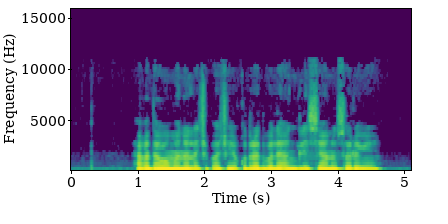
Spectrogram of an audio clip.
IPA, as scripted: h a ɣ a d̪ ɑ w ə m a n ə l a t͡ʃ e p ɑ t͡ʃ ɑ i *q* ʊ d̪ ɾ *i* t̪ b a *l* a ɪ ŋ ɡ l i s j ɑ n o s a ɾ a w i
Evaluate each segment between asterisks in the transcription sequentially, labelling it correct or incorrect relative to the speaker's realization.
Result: correct, incorrect: a, correct

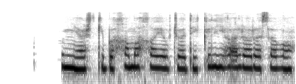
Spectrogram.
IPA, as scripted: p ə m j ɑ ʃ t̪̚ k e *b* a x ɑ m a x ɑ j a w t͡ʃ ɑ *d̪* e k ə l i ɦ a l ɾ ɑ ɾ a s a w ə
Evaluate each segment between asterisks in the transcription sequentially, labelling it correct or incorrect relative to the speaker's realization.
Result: correct, correct

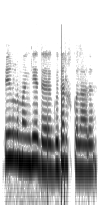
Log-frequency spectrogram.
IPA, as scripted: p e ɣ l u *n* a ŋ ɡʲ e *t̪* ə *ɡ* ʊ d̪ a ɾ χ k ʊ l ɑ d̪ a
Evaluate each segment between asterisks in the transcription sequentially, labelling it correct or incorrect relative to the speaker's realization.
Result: incorrect: m, incorrect: d̪, correct

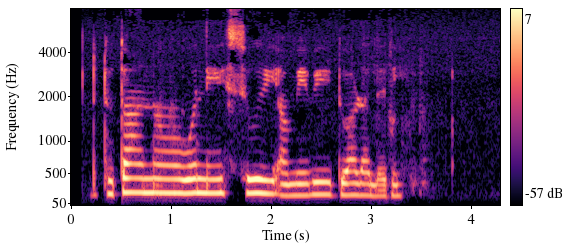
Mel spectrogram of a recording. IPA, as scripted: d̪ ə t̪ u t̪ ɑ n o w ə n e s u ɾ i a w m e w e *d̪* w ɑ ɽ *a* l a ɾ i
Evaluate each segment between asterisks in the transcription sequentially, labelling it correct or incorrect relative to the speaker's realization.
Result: correct, correct

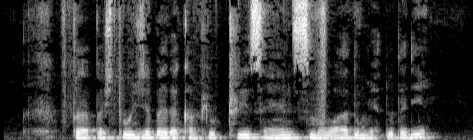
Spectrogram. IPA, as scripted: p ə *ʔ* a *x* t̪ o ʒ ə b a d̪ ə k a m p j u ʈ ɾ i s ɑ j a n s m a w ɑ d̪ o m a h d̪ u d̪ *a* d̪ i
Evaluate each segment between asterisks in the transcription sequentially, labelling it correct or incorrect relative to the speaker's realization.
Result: incorrect: p, incorrect: ʃ, correct

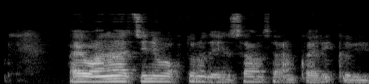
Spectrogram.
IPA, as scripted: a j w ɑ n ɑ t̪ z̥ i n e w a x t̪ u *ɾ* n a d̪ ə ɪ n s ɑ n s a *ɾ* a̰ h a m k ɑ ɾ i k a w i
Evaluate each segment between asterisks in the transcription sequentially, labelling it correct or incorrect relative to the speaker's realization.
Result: incorrect: none, correct

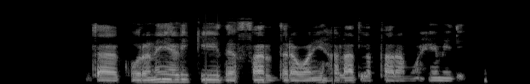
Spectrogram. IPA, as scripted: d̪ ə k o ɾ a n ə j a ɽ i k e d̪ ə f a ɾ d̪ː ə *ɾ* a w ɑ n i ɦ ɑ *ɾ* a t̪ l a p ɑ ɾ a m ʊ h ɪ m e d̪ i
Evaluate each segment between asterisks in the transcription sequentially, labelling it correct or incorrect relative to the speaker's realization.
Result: correct, incorrect: l

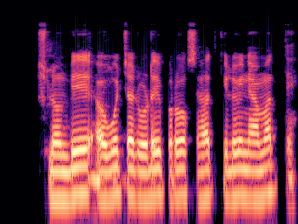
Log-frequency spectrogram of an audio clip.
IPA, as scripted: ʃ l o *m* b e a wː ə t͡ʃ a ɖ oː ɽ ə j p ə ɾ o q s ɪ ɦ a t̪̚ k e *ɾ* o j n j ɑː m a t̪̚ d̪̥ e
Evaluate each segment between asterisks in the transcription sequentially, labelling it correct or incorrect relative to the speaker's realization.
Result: correct, incorrect: l

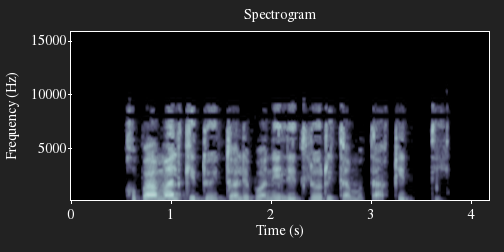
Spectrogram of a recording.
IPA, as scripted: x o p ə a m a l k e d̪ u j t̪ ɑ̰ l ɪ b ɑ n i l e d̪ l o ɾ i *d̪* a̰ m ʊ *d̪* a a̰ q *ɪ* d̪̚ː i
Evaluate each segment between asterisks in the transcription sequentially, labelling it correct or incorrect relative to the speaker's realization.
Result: incorrect: t̪, incorrect: t̪, correct

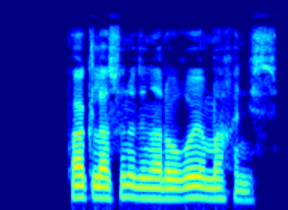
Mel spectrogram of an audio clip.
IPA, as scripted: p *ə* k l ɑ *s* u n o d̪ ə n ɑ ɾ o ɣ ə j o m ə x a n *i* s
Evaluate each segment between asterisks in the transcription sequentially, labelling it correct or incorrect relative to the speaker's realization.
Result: incorrect: ɑ, correct, correct

